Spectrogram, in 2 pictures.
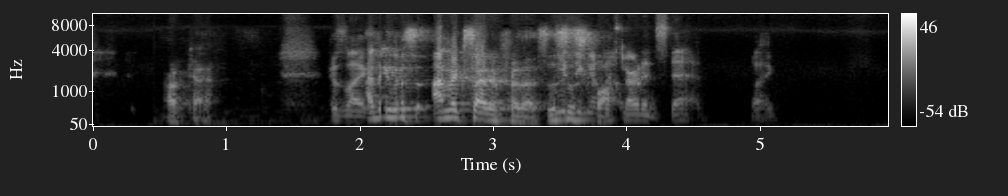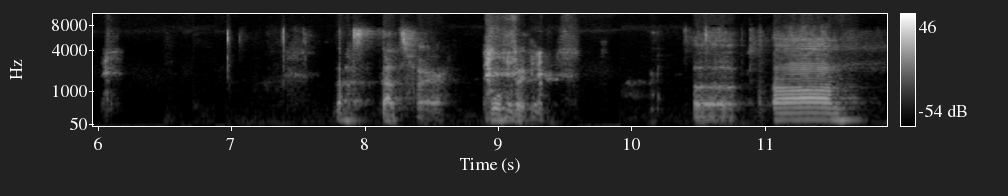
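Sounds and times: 
speech: 0:00.6 - 0:05.2, 0:07.8 - 0:09.6, 0:10.4 - 0:11.8
laughter: 0:02.1 - 0:04.0, 0:07.8 - 0:09.6
man burping: 0:10.5 - 0:11.7.

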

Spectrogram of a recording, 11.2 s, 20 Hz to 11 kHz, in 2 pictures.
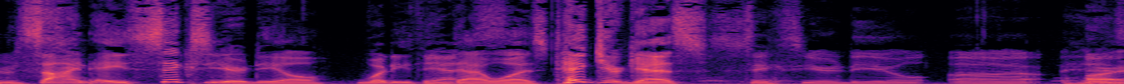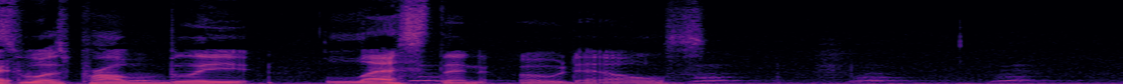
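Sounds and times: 
speech: 0:00.0 - 0:09.2
low steady hum: 0:00.0 - 0:11.2
dog barking: 0:07.6 - 0:08.0, 0:09.1 - 0:10.9.

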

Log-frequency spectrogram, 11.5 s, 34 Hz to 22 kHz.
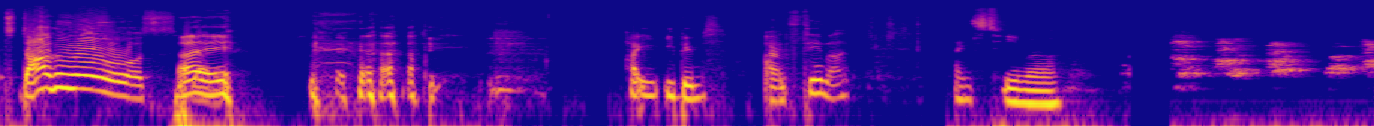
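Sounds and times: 
speech: 0:00.0 - 0:02.0, 0:02.6 - 0:04.4, 0:05.2 - 0:09.0
laughter: 0:02.6 - 0:03.8
dog barking: 0:09.8 - 0:11.4.

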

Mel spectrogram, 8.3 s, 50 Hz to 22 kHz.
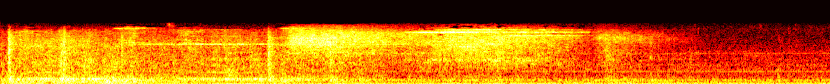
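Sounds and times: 
train rolling into a station with a rumble: 0:00.0 - 0:07.2
thin metallic train wheel squeals: 0:00.8 - 0:06.2
rushing hiss of an arriving train: 0:02.8 - 0:06.8.

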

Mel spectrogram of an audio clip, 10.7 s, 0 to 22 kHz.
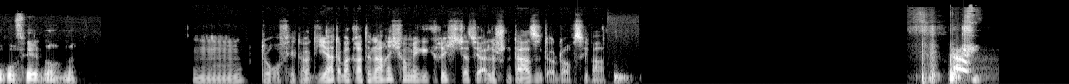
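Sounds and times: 
speech: 0:00.0 - 0:00.9, 0:01.9 - 0:06.4, 0:09.1 - 0:09.9
sneeze: 0:09.1 - 0:10.0.

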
